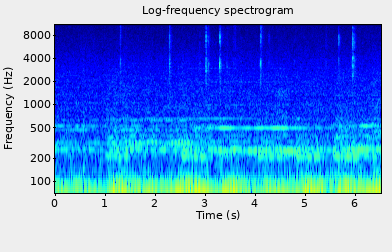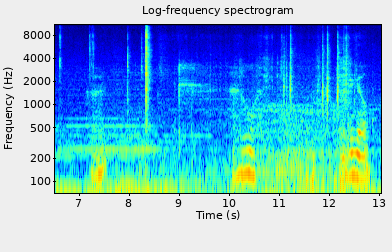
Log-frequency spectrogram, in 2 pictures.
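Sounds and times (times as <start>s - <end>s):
low steady hum: 0.0s - 13.0s
small parts clicking: 2.2s - 4.4s, 10.8s - 12.6s.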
